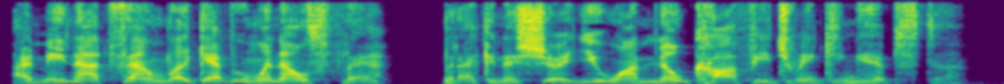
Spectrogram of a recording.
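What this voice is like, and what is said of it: Slightly exaggerated New York accent. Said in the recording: “where did you get that accent? I think it's pretty obvious, the greatest city on earth, New York City ... I exaggerate the accent a little bit”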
